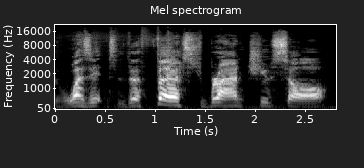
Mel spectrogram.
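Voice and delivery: put-on slow, loud old witch questioning; imperious witch voice; Old Widow Holcomb. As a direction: interrogate with theatrical, stretched words. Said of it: "Holcomb tells Lara to go back there".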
